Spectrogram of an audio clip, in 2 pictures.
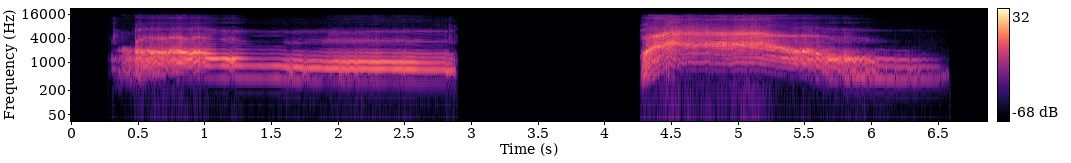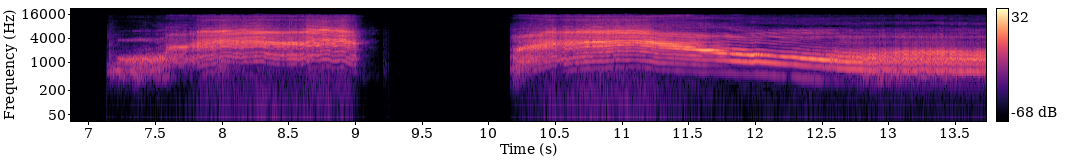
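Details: Fluffy cat perched on a window sill, gazing intently outside with ears perked up, gives four long, drawn-out meows of two to three seconds each. They are rich in harmonics and waver in pitch, separated by short silences.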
